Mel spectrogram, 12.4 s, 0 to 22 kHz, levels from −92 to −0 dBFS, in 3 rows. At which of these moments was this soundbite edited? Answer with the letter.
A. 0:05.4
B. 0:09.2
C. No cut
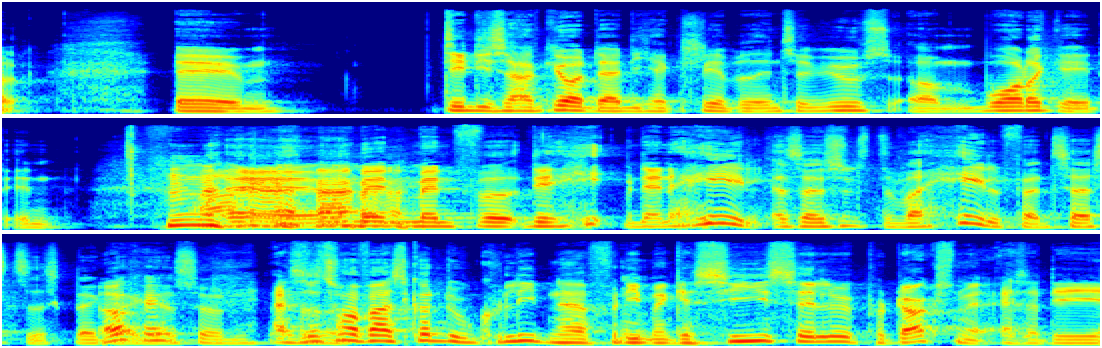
A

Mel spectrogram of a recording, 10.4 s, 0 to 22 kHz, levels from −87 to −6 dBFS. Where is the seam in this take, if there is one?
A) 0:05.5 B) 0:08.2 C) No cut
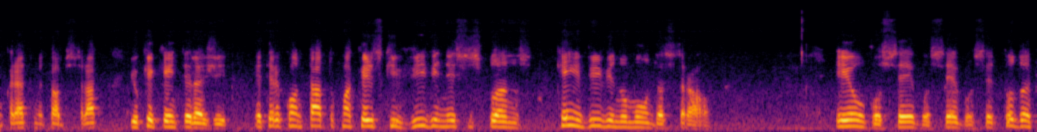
B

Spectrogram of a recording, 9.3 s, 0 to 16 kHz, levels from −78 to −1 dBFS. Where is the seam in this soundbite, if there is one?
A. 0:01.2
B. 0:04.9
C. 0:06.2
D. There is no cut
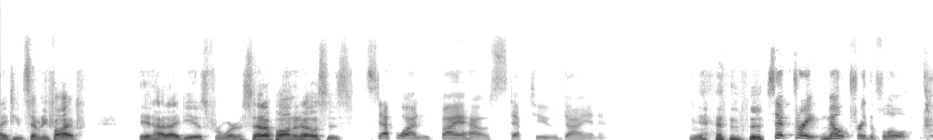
D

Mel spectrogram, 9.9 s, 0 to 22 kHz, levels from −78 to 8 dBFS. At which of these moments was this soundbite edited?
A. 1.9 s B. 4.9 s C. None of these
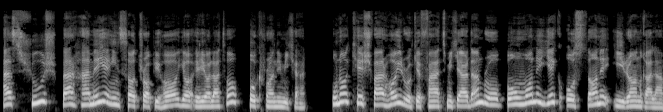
B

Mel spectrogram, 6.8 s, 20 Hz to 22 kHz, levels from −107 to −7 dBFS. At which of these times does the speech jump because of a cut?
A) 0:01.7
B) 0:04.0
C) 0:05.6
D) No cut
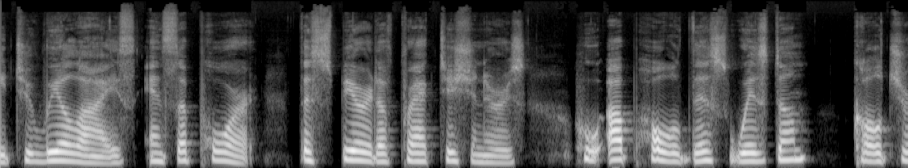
D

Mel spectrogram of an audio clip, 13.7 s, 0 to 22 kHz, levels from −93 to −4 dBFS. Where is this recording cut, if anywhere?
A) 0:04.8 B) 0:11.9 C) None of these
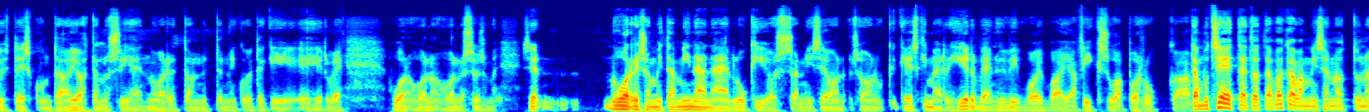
B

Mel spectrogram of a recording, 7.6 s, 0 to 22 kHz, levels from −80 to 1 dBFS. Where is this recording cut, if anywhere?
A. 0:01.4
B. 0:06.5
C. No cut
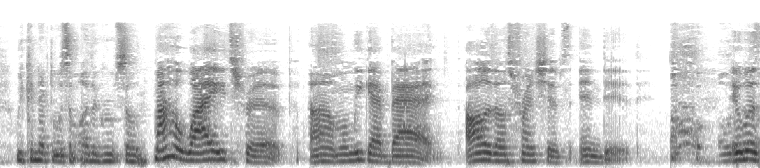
A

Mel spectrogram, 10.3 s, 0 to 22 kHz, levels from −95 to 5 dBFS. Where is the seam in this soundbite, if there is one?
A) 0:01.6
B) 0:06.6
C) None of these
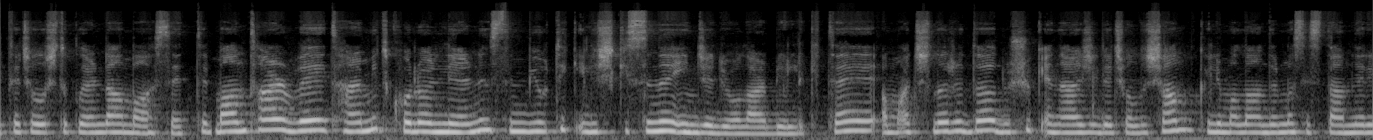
A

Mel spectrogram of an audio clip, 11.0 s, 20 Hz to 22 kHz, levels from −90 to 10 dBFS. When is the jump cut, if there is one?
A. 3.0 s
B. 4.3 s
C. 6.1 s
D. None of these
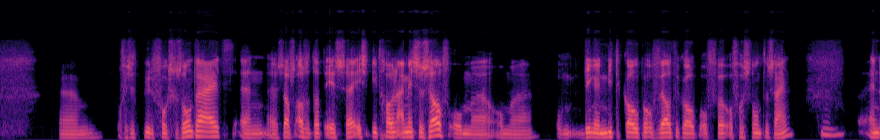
D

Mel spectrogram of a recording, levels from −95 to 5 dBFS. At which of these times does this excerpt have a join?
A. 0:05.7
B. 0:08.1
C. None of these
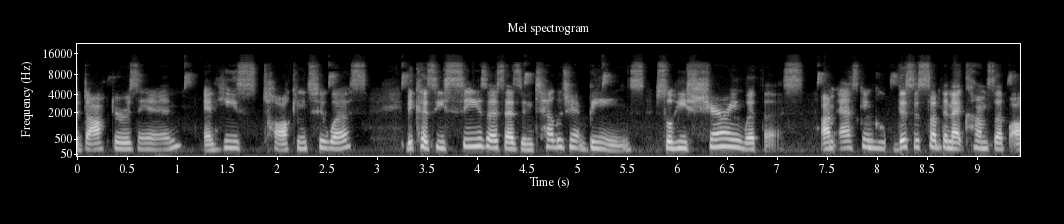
B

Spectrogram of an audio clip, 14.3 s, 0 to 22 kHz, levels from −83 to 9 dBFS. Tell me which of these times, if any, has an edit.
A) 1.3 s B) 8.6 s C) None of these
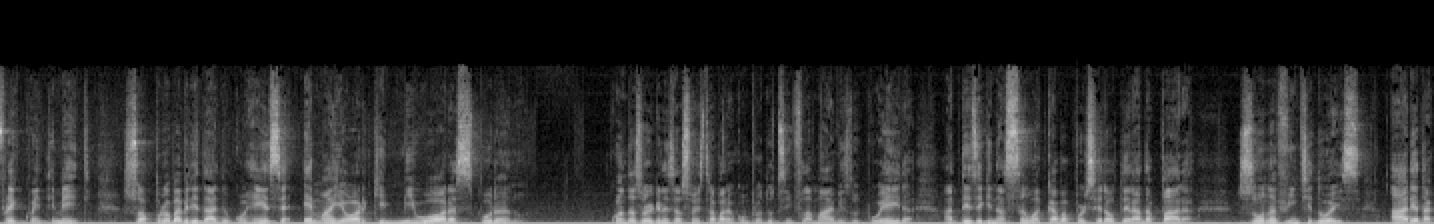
B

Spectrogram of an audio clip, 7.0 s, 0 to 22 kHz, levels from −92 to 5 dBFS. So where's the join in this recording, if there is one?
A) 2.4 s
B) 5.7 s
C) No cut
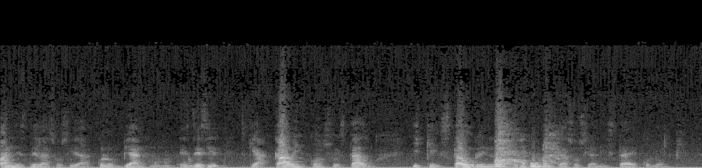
A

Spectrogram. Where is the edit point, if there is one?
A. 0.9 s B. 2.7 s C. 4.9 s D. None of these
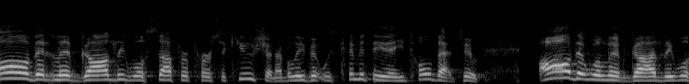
D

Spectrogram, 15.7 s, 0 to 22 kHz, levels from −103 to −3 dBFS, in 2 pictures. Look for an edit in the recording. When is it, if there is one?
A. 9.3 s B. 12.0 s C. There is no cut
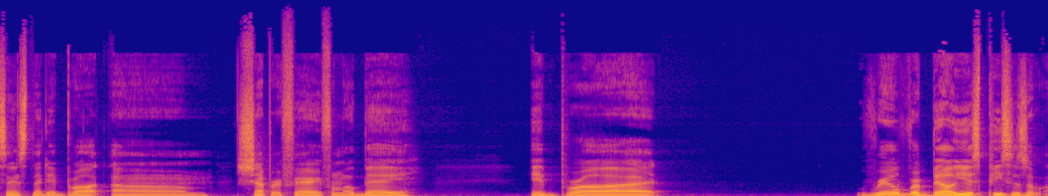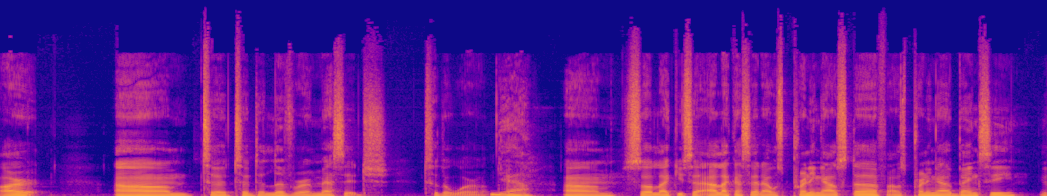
A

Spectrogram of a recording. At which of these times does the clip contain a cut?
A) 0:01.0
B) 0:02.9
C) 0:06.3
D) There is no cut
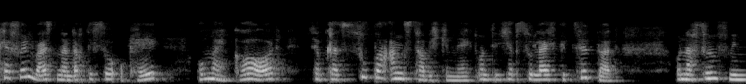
D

